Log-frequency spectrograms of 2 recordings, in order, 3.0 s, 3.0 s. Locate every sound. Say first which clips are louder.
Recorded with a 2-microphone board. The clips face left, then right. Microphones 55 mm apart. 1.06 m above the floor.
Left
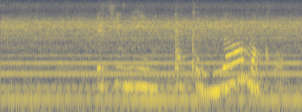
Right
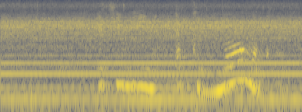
1.0 s a woman speaking: even; 85° left, 4.5 m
